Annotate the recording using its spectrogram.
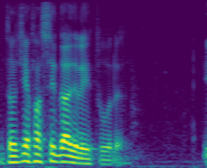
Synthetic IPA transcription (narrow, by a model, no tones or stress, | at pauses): nt̪ɐ̃w̃t͡ʃ̪iɲɐfasiid̪ad̪ilejt̪ṵːɾɐ̰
